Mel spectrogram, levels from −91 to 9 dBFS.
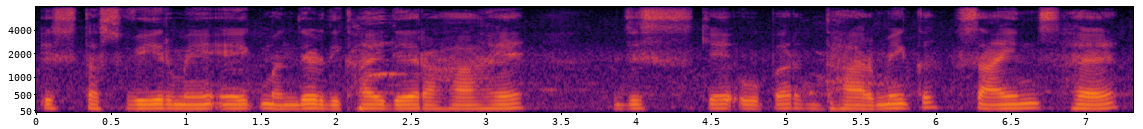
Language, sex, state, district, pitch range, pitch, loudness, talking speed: Hindi, male, Chhattisgarh, Bastar, 110-120 Hz, 115 Hz, -24 LUFS, 115 wpm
